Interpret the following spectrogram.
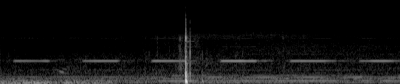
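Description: A vehicle's reversing alarm beeping steadily, one tone repeating about three times every two seconds, over the low running of its engine. One sharp thump near the middle is the loudest sound.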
